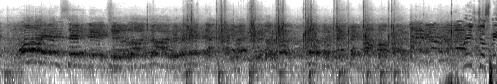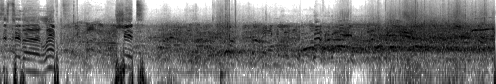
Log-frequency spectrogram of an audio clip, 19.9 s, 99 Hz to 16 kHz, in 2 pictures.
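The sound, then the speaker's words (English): A loud, rowdy football crowd in the Cove supporters' section shouts and cheers continuously after Melbourne takes a 1-0 lead, with overlapping yells, whoops and bursts of chanting, punctuated by a few sharp thuds or slams in the middle. “It's getting a bit mental in the Cove.”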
